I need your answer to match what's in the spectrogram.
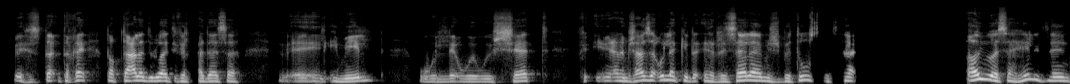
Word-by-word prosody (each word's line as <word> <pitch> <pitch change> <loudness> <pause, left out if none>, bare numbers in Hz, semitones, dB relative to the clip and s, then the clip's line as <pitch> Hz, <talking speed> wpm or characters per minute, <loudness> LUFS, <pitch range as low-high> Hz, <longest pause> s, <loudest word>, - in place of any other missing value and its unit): بيست 170 -2 -3
تخي 190 +2 -1 0.2
طَب 165 -2 -3
تعالَ 180 +2 +5
دلوقتي 160 -2 +1
في 145 - 0
الحداثة، 140 0 -1
آآ 130 - -7 0.8
الإيميل 145 +7 0 0.4
وال 130 +1 -5
و 130 0 -3
والChat، 160 +8 0 0.3
في 170 - -12
يعني 170 0 -2
مش 150 0 -1
عايز 190 +2 +3
أقول 195 +2 +2
لك 195 -2 0 0.2
إن 150 - -1
الرسالة 175 +9 +4
مش 150 -8 -1
بتوصل 165 +2 -3
سه 170 -1 +1 1.2
أيوه، 205 -1 +7
سهِّلت 180 - 0
زي 175 -2 +1
160 Hz, 145 wpm, -21 LUFS, 140-180 Hz, 1.2 s, أيوه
